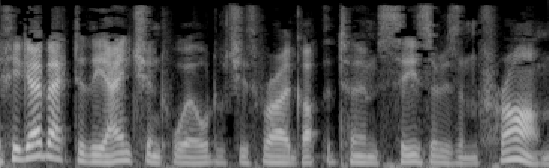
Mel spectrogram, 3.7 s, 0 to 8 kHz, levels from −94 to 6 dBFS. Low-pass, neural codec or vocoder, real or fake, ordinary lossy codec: 7.2 kHz; codec, 16 kHz, 4 kbps, X-Codec, HuBERT features, trained on LibriSpeech; fake; MP3, 32 kbps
